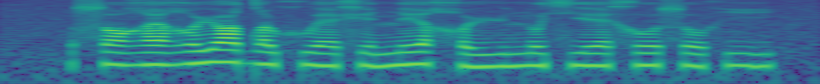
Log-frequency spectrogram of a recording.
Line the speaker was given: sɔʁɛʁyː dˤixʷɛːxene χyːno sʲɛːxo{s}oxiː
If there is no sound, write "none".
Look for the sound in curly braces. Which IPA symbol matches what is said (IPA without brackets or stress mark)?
s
